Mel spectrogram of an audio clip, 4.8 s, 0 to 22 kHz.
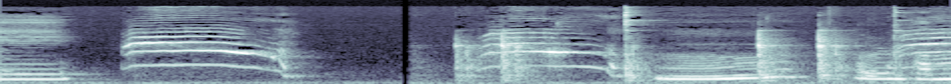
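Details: Odd-eyed female Munchkin short-legged kitten, born July 2018, meowing indoors at home: a long, drawn-out harmonic meow that rises then falls, followed by a woman talking to the kitten over further mewing.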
